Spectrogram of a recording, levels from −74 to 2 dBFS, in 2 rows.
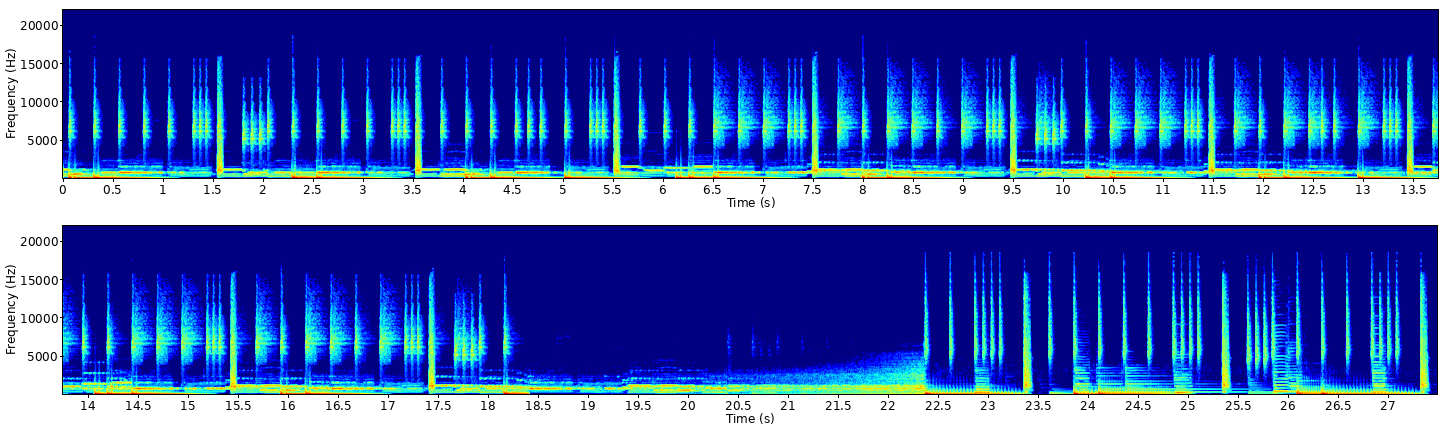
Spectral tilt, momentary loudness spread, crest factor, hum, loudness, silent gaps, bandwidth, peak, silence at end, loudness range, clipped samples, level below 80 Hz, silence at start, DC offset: -4.5 dB/octave; 11 LU; 16 dB; none; -19 LUFS; none; 16 kHz; 0 dBFS; 0.1 s; 5 LU; under 0.1%; -18 dBFS; 0 s; under 0.1%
